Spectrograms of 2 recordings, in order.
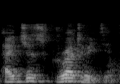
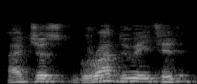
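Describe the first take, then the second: First: Said in the usual way. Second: Very slow, each syllable laid out; slow it right down so the student hears every sound; slow drill. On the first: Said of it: "with a normal speed". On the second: Shown as a demonstration. Teacher slowly modelling for the student. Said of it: "let's do it again".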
